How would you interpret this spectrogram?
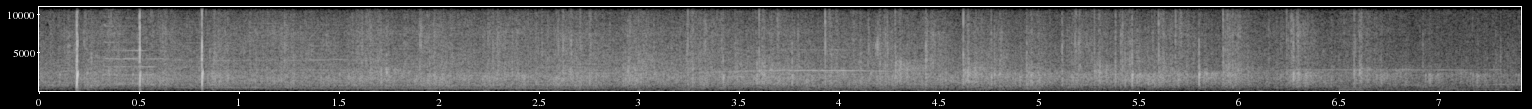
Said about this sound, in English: Please join me in a round of applause for Joe Wong.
